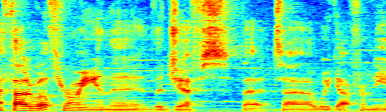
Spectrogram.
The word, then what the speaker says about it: GIF: It's created by CompuServe back in the day, and it's pronounced GIF.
